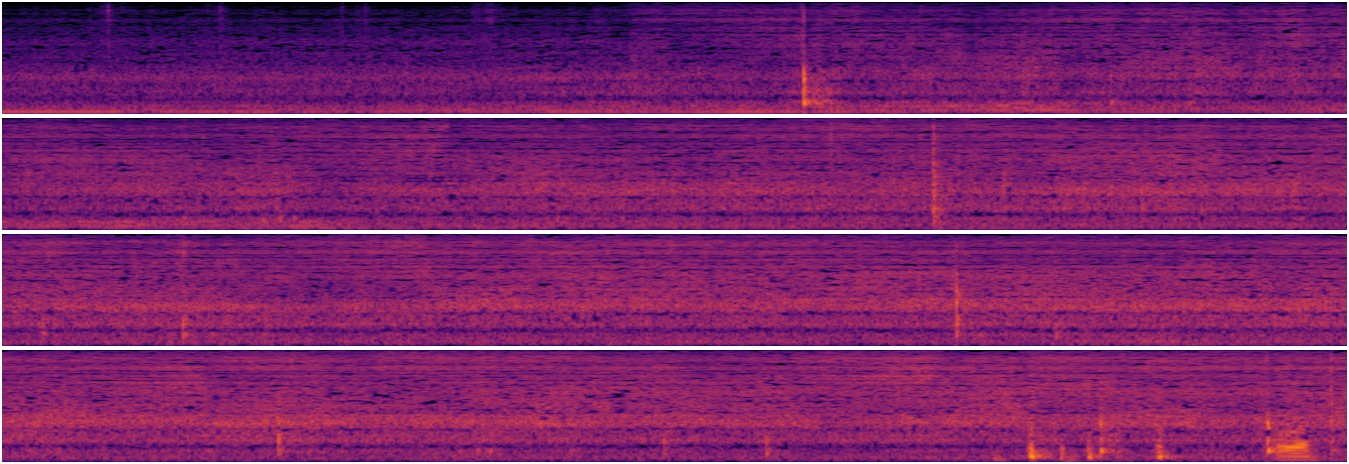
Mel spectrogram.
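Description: Beef frying in an electric pot: a steady sizzle that slowly grows louder, with a few sharp clicks of a plastic spoon against the pot and a cluster of them near the end as it is stirred.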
